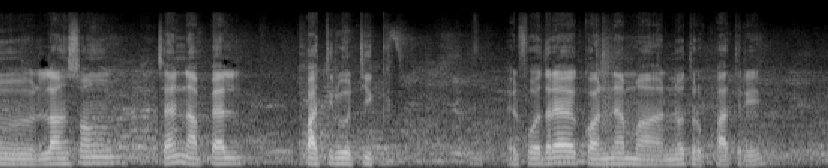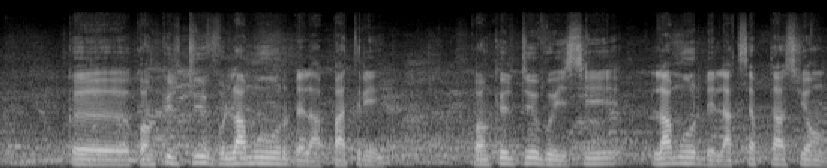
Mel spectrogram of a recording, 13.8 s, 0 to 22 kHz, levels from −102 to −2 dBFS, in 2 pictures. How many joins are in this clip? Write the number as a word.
two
